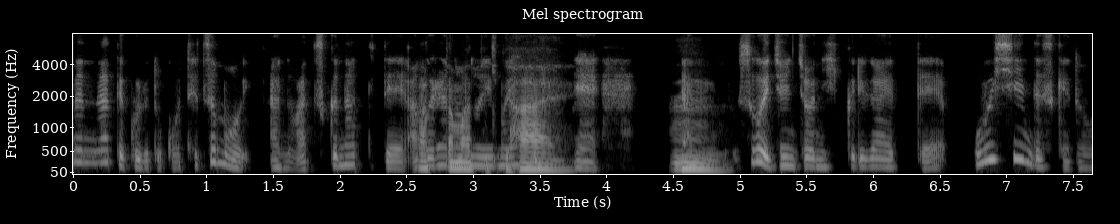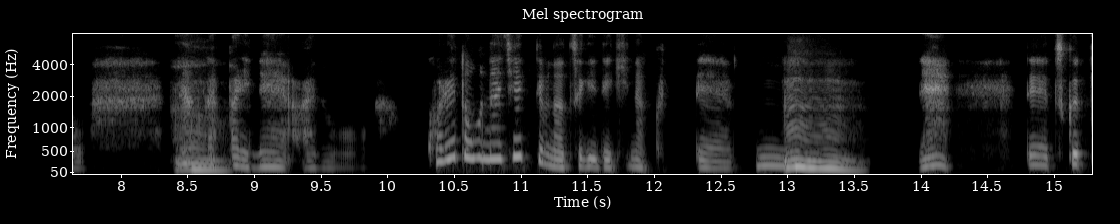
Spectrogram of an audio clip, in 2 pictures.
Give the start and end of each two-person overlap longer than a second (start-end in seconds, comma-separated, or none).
2.5-3.8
